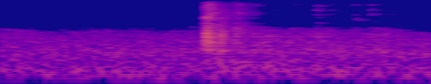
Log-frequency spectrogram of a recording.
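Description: A basketball clangs off a hoop's rim.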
